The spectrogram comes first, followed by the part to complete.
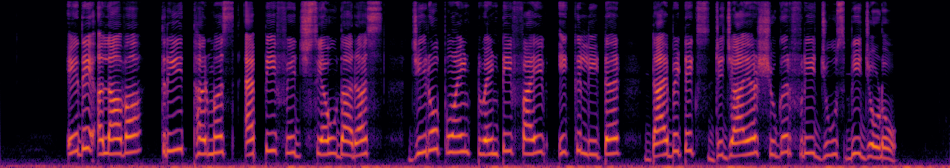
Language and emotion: Dogri, neutral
